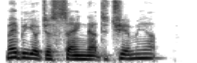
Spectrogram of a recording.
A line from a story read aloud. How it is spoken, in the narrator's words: Fazl said brightly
